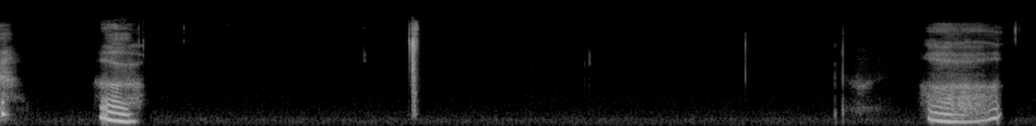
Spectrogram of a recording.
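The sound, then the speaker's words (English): Two drawn-out human yawns from a suddenly sleepy person, voiced breaths sliding downward in pitch, separated by long quiet with a few faint clicks. “I'm yawning so much.”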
